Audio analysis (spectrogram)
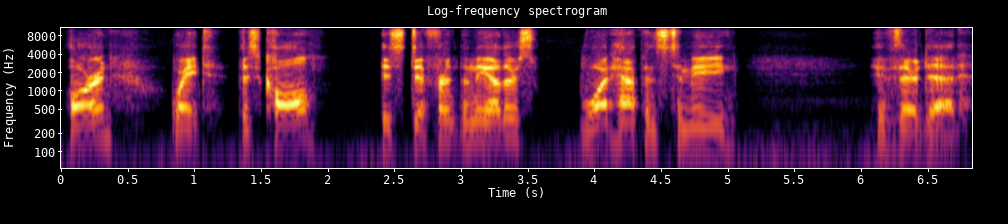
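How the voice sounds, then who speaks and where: A man playing a hesitant but brave, self-sacrificing companion in a video game, halting and earnest. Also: mid-range voice, sharp tone, no room sound. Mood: anxious. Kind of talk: dramatic video game acting.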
